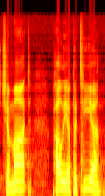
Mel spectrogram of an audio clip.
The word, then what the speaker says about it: Chamath Palihapitiya: One of the head executives of Facebook, and this guy was from Sri Lanka, so his name's hard to pronounce, but it's Chamath Palihapitiya.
